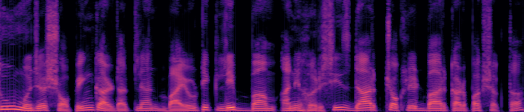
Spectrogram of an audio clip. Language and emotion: Goan Konkani, neutral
